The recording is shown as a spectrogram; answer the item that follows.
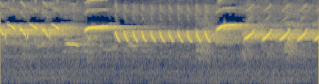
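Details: Energetic wren song made of fast, metallic trills at a high pitch. A sharp rising whistle breaks the trills, then a second rapid rattle follows.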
